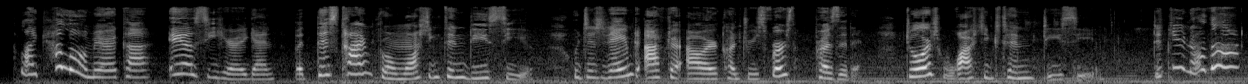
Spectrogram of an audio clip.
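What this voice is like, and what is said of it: Child doing an AOC impression. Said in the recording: “a young girl who does this AOC impersonation, and it's really pretty fun. It's really pretty funny.”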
